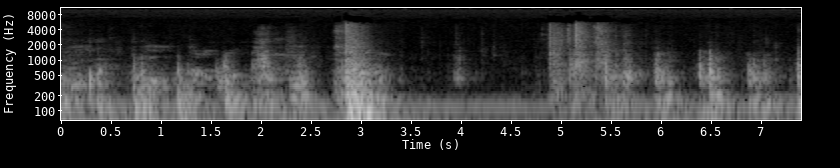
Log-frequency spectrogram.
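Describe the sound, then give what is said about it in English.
A wooden door is shut with a single loud thud, surrounded by muffled voices and shuffling movement before and after. “Now, shut the door.”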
